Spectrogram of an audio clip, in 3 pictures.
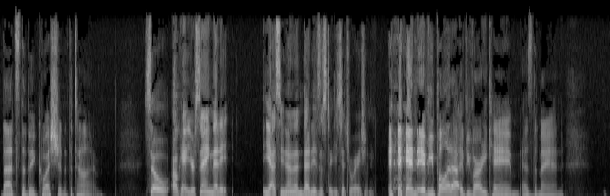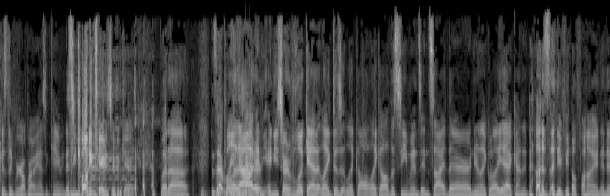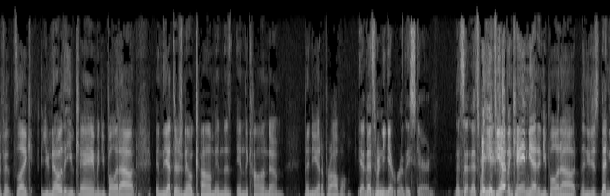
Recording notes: Phone calls and listener email.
